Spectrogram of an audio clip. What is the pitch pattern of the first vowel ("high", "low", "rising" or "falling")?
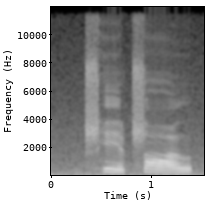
falling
